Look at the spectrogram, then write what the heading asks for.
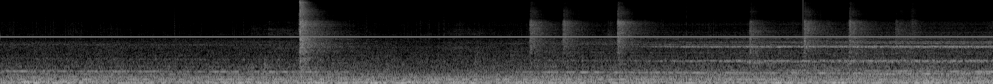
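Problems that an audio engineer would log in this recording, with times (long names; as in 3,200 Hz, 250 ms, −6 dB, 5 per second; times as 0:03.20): surface crackle 39 per second −34 dBFS
mains hum 60 Hz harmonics 6 −35 dBFS
whistle 3,600 Hz −34 dBFS
0:08.03: click −12 dBFS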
